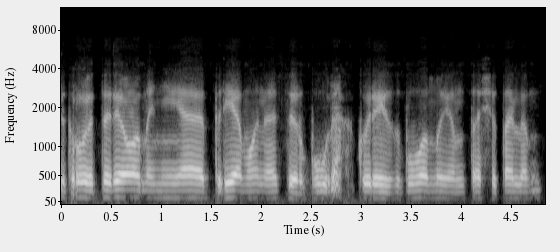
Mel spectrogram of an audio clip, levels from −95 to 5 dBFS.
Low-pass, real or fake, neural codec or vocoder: 7.2 kHz; fake; codec, 16 kHz, 4 kbps, FunCodec, trained on LibriTTS, 50 frames a second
